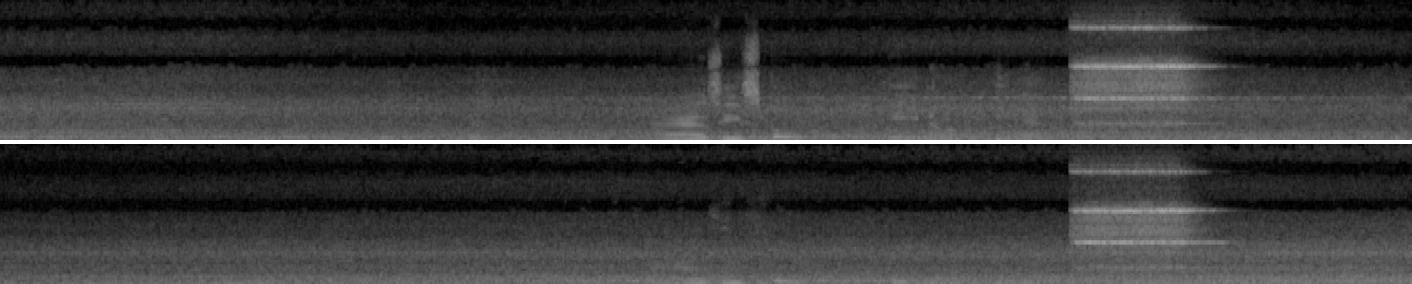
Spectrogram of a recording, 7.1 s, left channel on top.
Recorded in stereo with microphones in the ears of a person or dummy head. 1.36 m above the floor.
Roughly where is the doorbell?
Centre.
